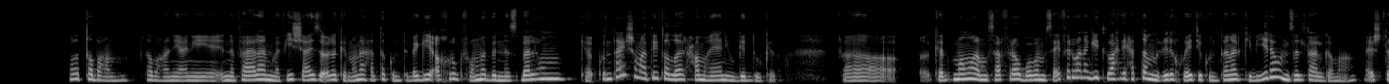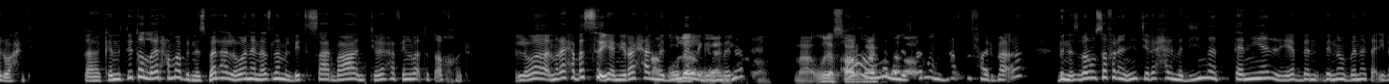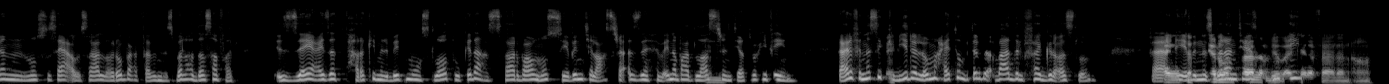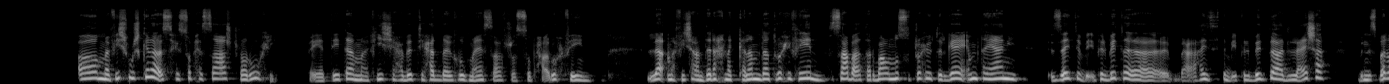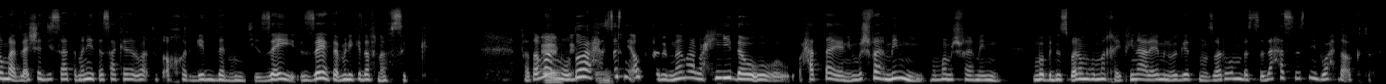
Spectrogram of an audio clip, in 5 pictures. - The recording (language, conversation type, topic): Arabic, advice, إزاي أتعامل مع إحساس العزلة أثناء العطلات والاحتفالات؟
- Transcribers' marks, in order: tapping; other background noise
